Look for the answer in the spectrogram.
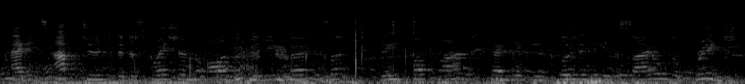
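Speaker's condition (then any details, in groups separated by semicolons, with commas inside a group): No condition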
